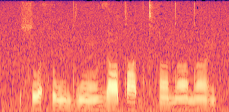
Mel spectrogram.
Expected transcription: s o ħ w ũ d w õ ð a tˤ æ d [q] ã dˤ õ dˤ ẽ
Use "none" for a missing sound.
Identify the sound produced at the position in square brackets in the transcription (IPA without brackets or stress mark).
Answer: kʰ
